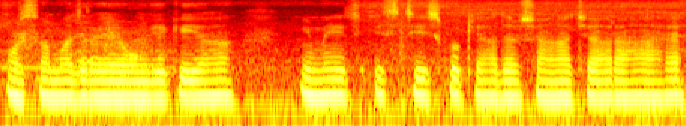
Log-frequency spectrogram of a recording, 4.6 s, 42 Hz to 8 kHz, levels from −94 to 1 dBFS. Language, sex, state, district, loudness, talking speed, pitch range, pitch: Hindi, male, Chhattisgarh, Raipur, -14 LUFS, 185 wpm, 135-145 Hz, 140 Hz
